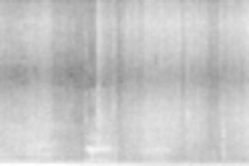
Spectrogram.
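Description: A low rumble of wind and handling on the microphone that drops away about a second and a half in, over faint rustling as a flat-screen monitor is set down on snow and hands rummage in plastic rubbish bags.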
